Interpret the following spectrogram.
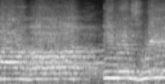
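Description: A man singing a slow gospel song with long held notes. About one and a half seconds in, the note breaks briefly and goes up to a higher held note.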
